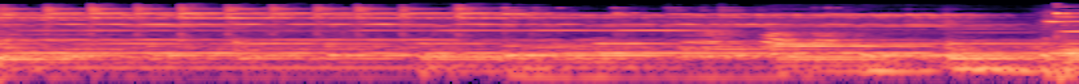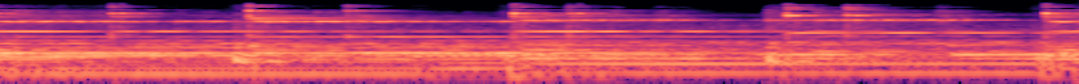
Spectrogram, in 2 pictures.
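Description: Colourful press-down desk bells struck one note at a time, each note ringing on, over a recorded instrumental backing track. In the second half the strikes fall about once a second.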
